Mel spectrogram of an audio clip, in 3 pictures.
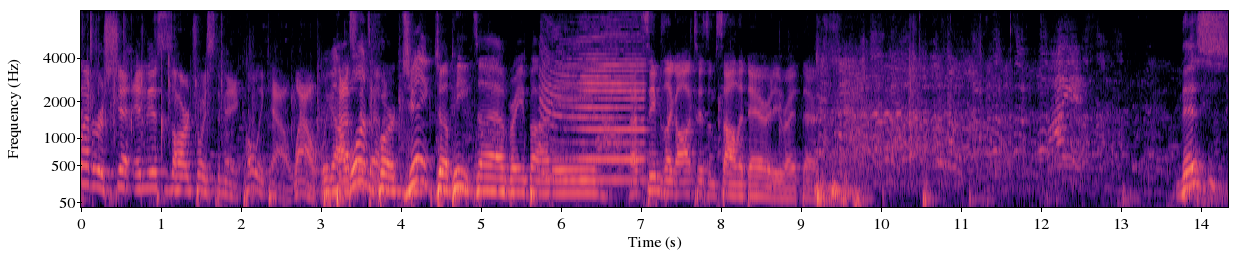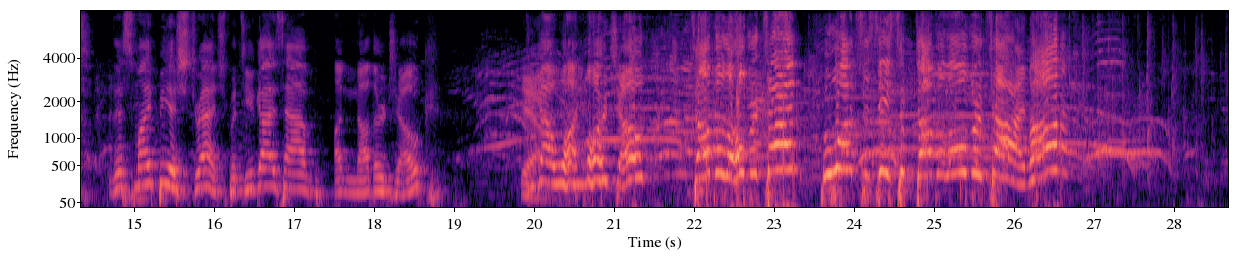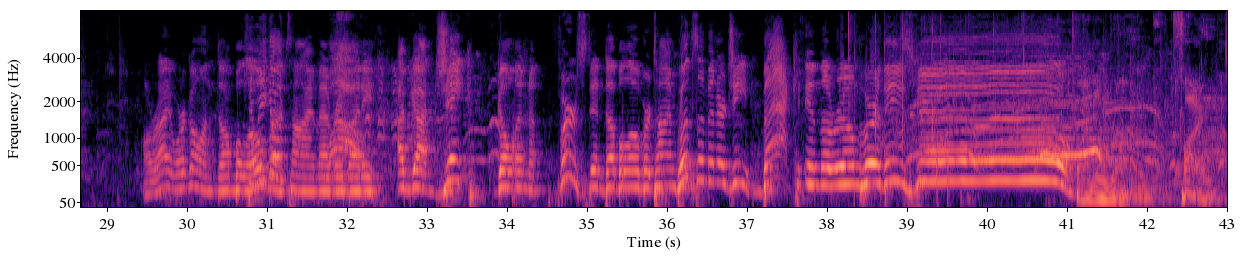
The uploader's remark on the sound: Recorded live by Slaughterhouse Studios. This Denver based competition. Recorded live on 3.10.23 at Wide Right.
